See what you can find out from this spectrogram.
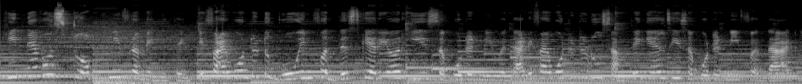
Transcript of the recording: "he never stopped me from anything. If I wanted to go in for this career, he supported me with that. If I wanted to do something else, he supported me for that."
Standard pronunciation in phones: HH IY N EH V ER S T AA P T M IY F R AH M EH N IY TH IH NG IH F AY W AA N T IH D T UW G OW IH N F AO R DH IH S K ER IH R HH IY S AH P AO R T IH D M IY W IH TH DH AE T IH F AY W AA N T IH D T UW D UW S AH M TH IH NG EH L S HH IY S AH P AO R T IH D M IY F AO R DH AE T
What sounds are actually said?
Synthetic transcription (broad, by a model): HH IY N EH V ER S T AA P T M IY F R AH M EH N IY T IH NG IH F AY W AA N T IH D T UW G OW IH N F AO R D IH S K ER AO R HH IY S AH P AO R T IH D M IY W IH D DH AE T IH F AY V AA N T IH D T UW D UW S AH M T IH NG EH L S HH IY S AH P AO R T IH D M IY F AO R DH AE T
